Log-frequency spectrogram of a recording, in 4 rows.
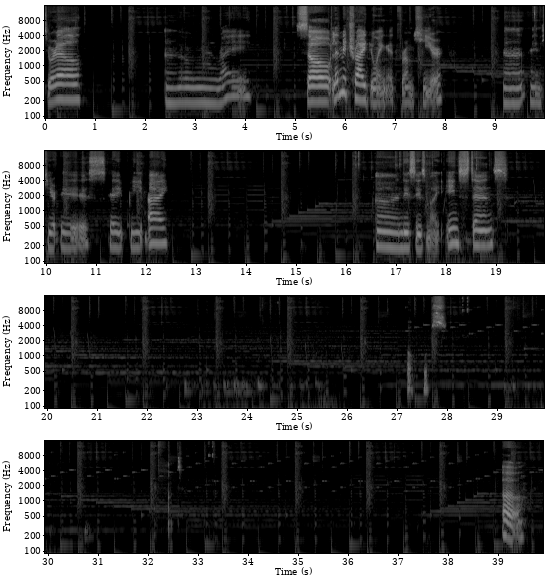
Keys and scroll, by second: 5.8 super+t, 6.4 super+v, 18.1 shift+super+Left, 18.7 super+c, 25.2 super+v.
